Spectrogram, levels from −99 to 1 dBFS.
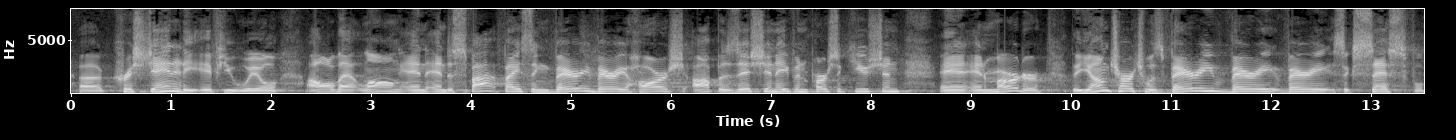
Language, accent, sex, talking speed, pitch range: English, American, male, 130 wpm, 175-215 Hz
